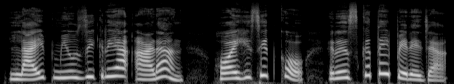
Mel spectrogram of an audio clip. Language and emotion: Santali, happy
